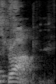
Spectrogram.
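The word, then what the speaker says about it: Stroup: So for the listeners who may not know the story, can we talk about – can you start with Keith – is it Strope or Stroop? – The founder of NRML. Strop. It rhymes with Strop. That's how he there we go. – Strop rhymes with cop.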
